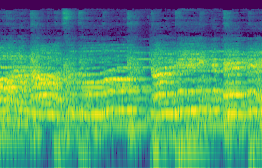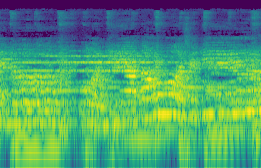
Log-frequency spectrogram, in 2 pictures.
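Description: Mixed youth choir singing a hymn of praise together, with sustained low notes under the voices.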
